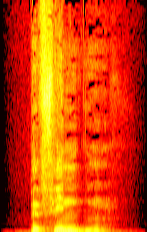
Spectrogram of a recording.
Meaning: condition (health status of a patient), state of health
- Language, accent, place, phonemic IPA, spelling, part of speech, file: German, Germany, Berlin, /bəˈfɪndən/, Befinden, noun, De-Befinden.ogg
